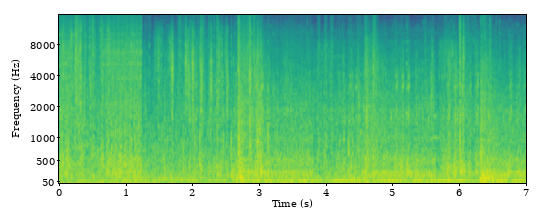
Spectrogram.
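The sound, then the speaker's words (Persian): Gunfire during a battle as soldiers keep shooting: dense, continuous bursts of loud shots and heavy booms overlap with no pause. “به شلیک ادامه بدین، پایین بمونید، پایین بمونید، به شلیک ادامه بدین.”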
